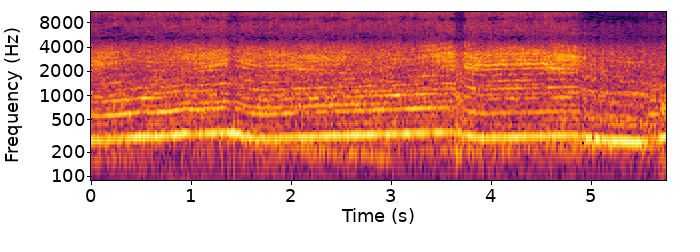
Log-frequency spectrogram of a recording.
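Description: A race car at Long Beach roars around the street circuit alone, its engine note rising and falling steadily with gear changes through continuous, loud, close-up driving.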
